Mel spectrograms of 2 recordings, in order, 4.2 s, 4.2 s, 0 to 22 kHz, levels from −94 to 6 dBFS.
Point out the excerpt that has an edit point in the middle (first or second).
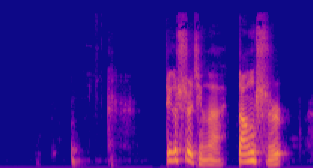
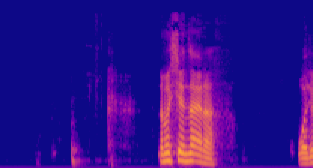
first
